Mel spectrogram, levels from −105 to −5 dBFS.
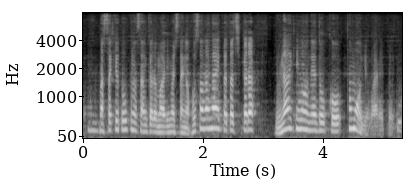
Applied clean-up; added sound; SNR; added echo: neural separator model SepFormer DNS4.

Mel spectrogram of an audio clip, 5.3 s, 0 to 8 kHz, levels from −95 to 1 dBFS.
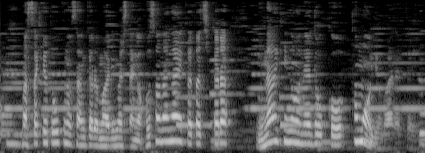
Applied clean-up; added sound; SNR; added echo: classical method log-MMSE.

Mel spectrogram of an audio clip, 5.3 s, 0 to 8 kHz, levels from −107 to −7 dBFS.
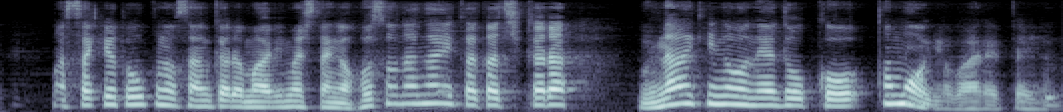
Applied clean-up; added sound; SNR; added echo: neural mask model DeepFilterNet 3.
